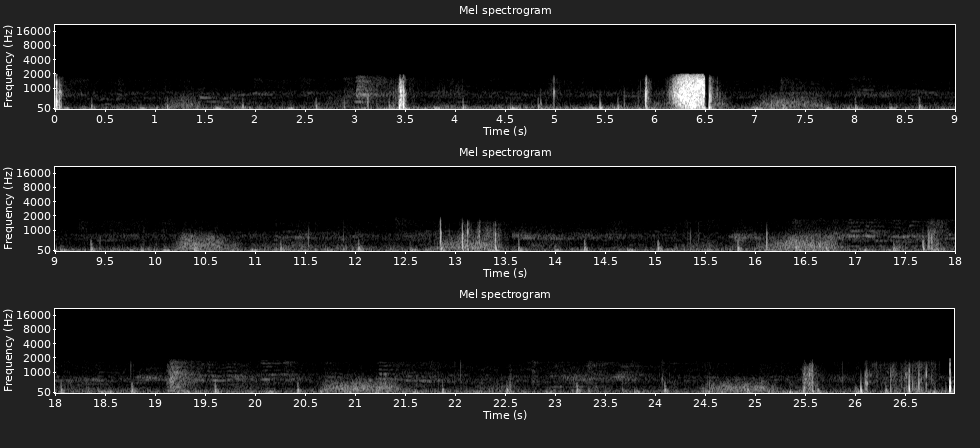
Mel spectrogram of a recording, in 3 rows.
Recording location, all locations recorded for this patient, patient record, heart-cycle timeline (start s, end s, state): aortic valve (AV)
aortic valve (AV)+pulmonary valve (PV)+tricuspid valve (TV)+mitral valve (MV)
#Age: Child
#Sex: Male
#Height: 141.0 cm
#Weight: 37.5 kg
#Pregnancy status: False
#Murmur: Absent
#Murmur locations: nan
#Most audible location: nan
#Systolic murmur timing: nan
#Systolic murmur shape: nan
#Systolic murmur grading: nan
#Systolic murmur pitch: nan
#Systolic murmur quality: nan
#Diastolic murmur timing: nan
#Diastolic murmur shape: nan
#Diastolic murmur grading: nan
#Diastolic murmur pitch: nan
#Diastolic murmur quality: nan
#Outcome: Normal
#Campaign: 2014 screening campaign
0.00	13.56	unannotated
13.56	13.62	systole
13.62	13.74	S2
13.74	13.98	diastole
13.98	14.08	S1
14.08	14.26	systole
14.26	14.36	S2
14.36	14.72	diastole
14.72	14.82	S1
14.82	15.02	systole
15.02	15.10	S2
15.10	15.50	diastole
15.50	15.60	S1
15.60	15.80	systole
15.80	15.90	S2
15.90	16.38	diastole
16.38	16.52	S1
16.52	16.68	systole
16.68	16.82	S2
16.82	17.08	diastole
17.08	17.18	S1
17.18	17.36	systole
17.36	17.46	S2
17.46	17.72	diastole
17.72	17.86	S1
17.86	18.04	systole
18.04	18.12	S2
18.12	18.46	diastole
18.46	18.58	S1
18.58	18.74	systole
18.74	18.84	S2
18.84	19.24	diastole
19.24	19.36	S1
19.36	19.58	systole
19.58	19.68	S2
19.68	20.12	diastole
20.12	20.22	S1
20.22	20.40	systole
20.40	20.50	S2
20.50	20.90	diastole
20.90	21.06	S1
21.06	21.20	systole
21.20	21.34	S2
21.34	21.56	diastole
21.56	21.68	S1
21.68	21.86	systole
21.86	21.94	S2
21.94	22.20	diastole
22.20	22.30	S1
22.30	22.50	systole
22.50	22.60	S2
22.60	22.92	diastole
22.92	23.02	S1
23.02	23.20	systole
23.20	23.30	S2
23.30	23.78	diastole
23.78	23.90	S1
23.90	24.08	systole
24.08	24.16	S2
24.16	24.52	diastole
24.52	24.62	S1
24.62	24.88	systole
24.88	24.98	S2
24.98	25.32	diastole
25.32	25.44	S1
25.44	25.48	systole
25.48	26.99	unannotated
